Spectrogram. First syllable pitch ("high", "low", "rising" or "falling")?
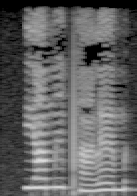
high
